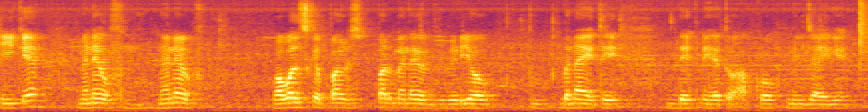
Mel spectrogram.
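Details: Adult male who says he himself stammers, speaking Hindi with audible word repetitions; stuttering.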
